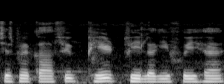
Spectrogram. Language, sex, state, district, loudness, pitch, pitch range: Hindi, male, Haryana, Charkhi Dadri, -14 LUFS, 135 Hz, 130-140 Hz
